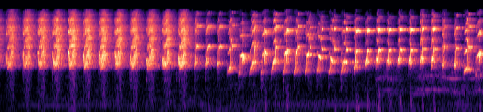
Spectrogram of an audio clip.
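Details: Lovebird, a fighter bird with a long "ngekek" trill used to provoke other lovebirds into singing: rapid harsh chattering notes, about three per second, steady at first, then breaking into looser, varied chirps.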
